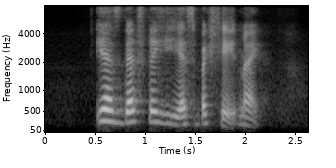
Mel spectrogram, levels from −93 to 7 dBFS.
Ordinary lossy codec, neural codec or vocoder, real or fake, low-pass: none; codec, 16 kHz, 0.5 kbps, FunCodec, trained on LibriTTS, 25 frames a second; fake; none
